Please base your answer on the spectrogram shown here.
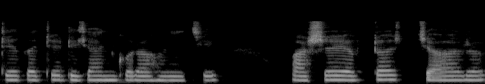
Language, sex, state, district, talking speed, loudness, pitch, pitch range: Bengali, female, West Bengal, Malda, 100 wpm, -30 LUFS, 200 Hz, 195-205 Hz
